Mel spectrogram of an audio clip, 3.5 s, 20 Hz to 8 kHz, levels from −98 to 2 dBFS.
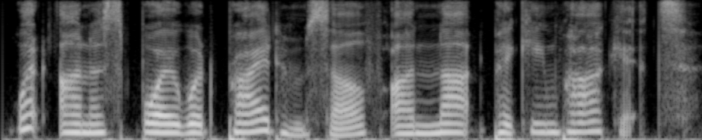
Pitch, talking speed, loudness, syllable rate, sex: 185 Hz, 170 wpm, -20 LUFS, 4.7 syllables/s, female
